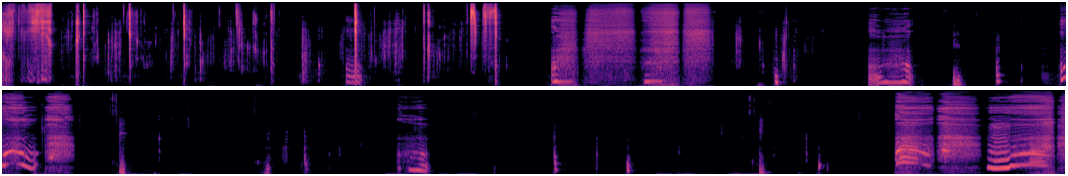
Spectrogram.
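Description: Wet mouth sounds of someone chewing and gulping down a smooth, easy-to-drink beverage, with irregular smacks, swallows and soft crunches broken by short pauses and a few audible breaths.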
